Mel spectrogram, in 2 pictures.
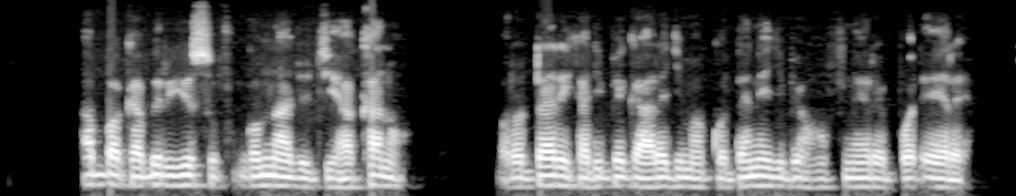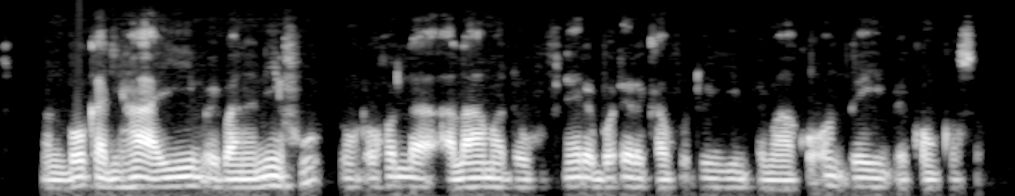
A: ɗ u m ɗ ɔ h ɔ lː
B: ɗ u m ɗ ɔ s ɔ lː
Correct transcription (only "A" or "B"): A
